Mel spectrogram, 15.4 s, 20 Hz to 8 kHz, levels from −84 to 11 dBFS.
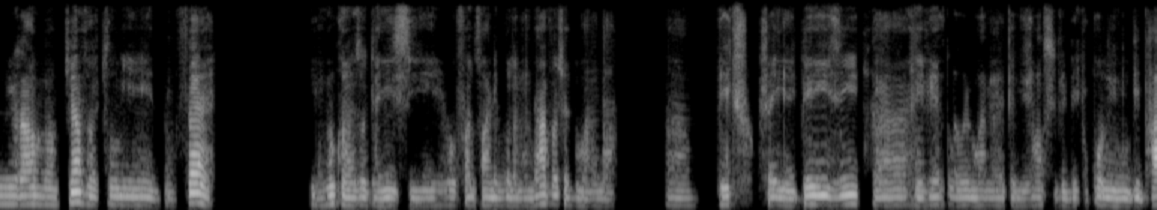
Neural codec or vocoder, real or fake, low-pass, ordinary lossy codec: codec, 44.1 kHz, 3.4 kbps, Pupu-Codec; fake; 7.2 kHz; Opus, 32 kbps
